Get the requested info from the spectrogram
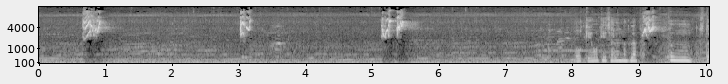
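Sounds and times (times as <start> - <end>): low background noise: 0.0 - 10.0
bird chirping: 3.0 - 3.3, 9.0 - 9.4.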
